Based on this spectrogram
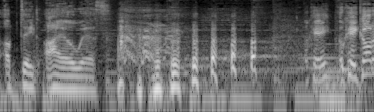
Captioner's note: laughing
